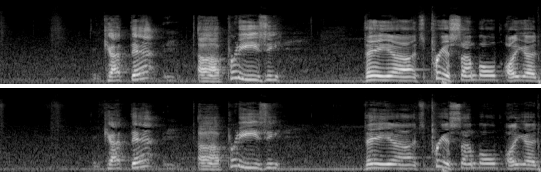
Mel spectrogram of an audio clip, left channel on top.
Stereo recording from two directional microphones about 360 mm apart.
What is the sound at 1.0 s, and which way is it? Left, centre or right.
A man's voice, centre.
